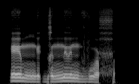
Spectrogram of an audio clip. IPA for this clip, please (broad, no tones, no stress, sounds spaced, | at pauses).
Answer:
e m ŋ e ɡ ə n ɨ n v u ħ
